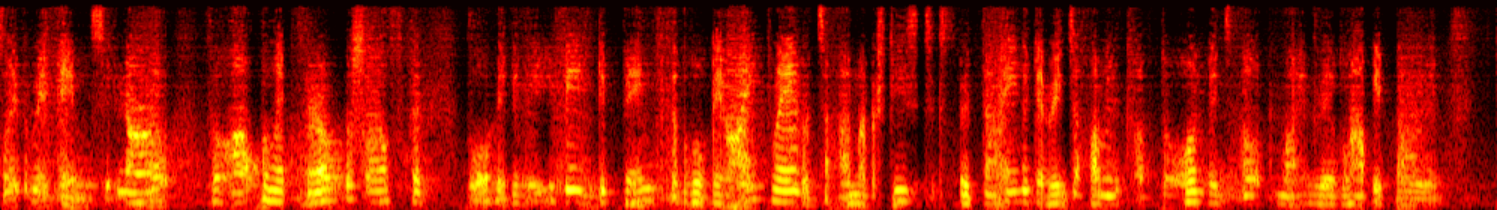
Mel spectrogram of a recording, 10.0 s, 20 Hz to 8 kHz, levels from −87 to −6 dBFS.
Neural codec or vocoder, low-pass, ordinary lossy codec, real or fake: codec, 44.1 kHz, 0.9 kbps, DAC; 7.2 kHz; none; fake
